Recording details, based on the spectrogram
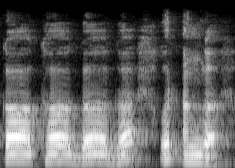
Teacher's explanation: जो क वर्ग के जितने पांच वर्ण होते हैं उनका उच्चारण स्थान मेरे भाई गला यानी कि कंठ से होता है। कंठ से जैसा आप क, ख, ग, ग और अंग बोल के देखो आपको यहां से कंठ तालिका से ही उसका उच्चारण स्थान हो रहा है।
